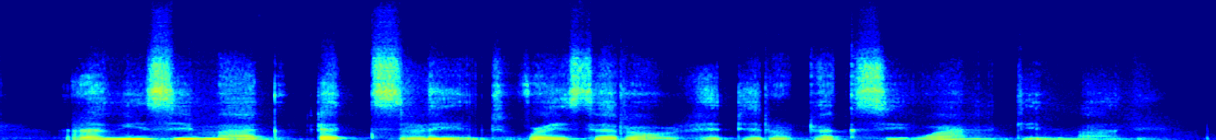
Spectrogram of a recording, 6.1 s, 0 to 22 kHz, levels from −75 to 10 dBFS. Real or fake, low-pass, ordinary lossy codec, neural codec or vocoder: fake; none; none; codec, 44.1 kHz, 2.6 kbps, DAC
